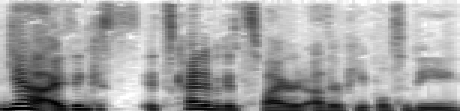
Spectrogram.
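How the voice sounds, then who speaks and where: The recording is very clean with a silent background. A woman with a Midwestern American accent speaks at a fairly quick pace with ordinary pitch variation. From US Midwest (northern Indiana). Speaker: aerial artist and drag performer. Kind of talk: casual interview.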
